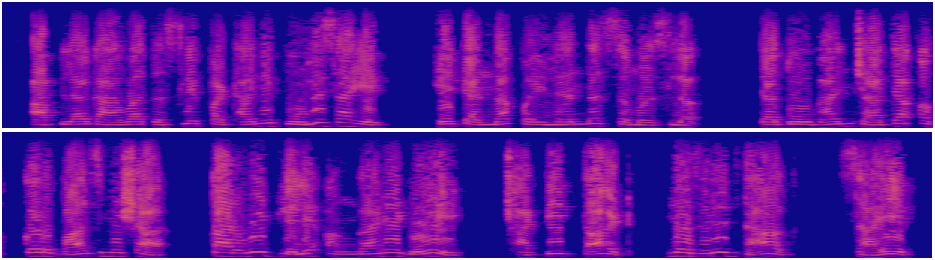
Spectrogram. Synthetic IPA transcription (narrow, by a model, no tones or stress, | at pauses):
apljaɡaʋat̪əslepəʈʰanepoliːsaɦet̪̚ | het̪janːapəɦiljãnd̪at͡s̪səməd͡zləː | t̪jad̪oɡʱãɲt͡ɕjat̪jaʔəkːəɽbʱad͡zmiɕa | k̪aɾʋəʈleleʔəŋɡaɾiɖoe | t͡ɕʰaʈiːt̪aʈ | nəd͡zɾiːd̪ʱak | saɦeb̚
